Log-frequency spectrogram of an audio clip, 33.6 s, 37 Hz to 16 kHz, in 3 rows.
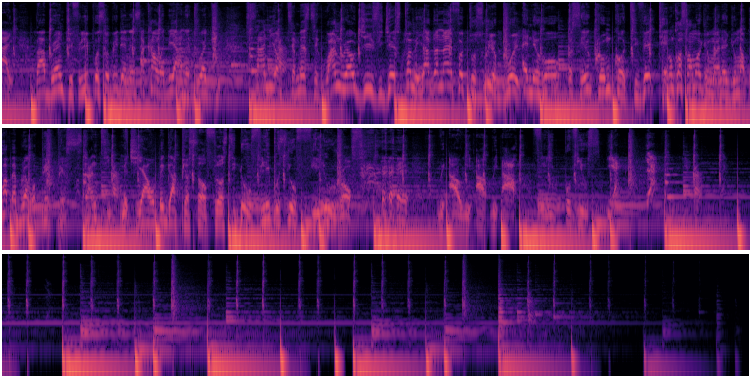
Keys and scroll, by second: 1.1 alt+Delete.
